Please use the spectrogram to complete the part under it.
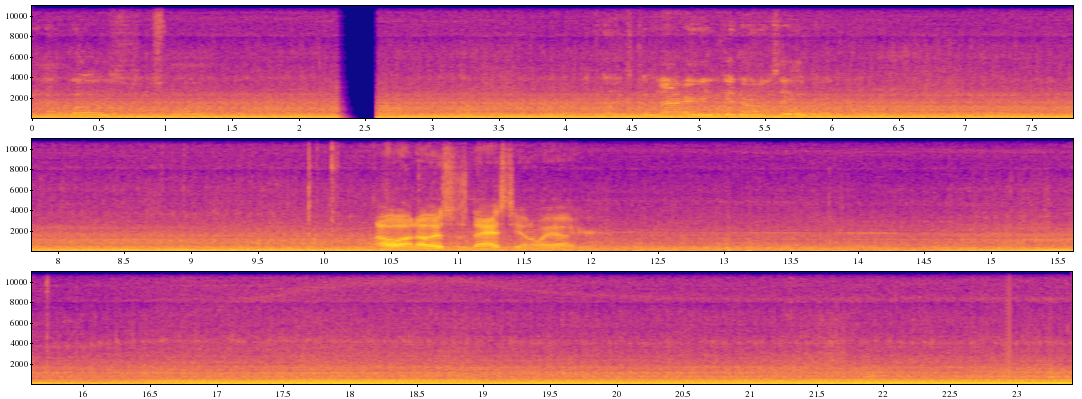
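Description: A vehicle's engine hums steadily while driving.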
